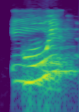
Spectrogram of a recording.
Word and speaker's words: ruim: Lembra quando a gente estudou ortoep e prosódia que a gente viu que a pronúncia correta é ruim?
